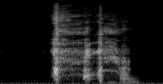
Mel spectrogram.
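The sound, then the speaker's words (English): A short burst of coughing and throat clearing, several rough bursts packed into about a second, fairly loud, with no talking. “Stop coughing, …. I feel like I've literally got a frog in my throat right now.”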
